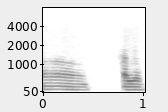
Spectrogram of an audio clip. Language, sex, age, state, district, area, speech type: Assamese, male, 30-45, Assam, Majuli, urban, conversation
